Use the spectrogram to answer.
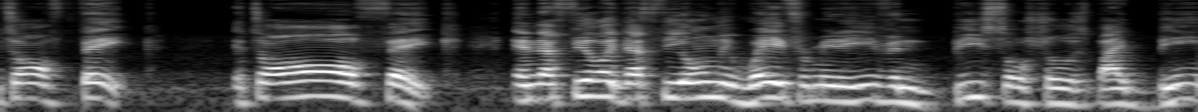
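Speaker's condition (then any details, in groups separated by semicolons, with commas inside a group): No condition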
